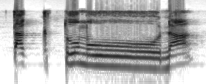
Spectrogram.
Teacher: میم کے بعد واو ہے، واو مدہ، ایک الف کی مقدار لمبا کر کے پڑھیں گے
